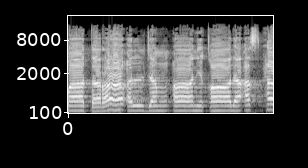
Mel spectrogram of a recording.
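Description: A man chanting a melodic religious recitation: a string of long held notes on nearly the same pitch, broken by short pauses and brief glides between notes.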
